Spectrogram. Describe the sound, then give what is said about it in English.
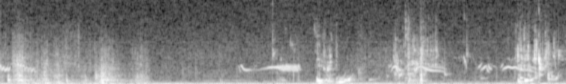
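Water sloshes and splashes as a woman's pitcher is lowered into a well to draw drinking water, with a few soft gurgles and drips, while birds chirp faintly in the background. No one speaks. “Oh, here, let me help you lower the pitcher.”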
